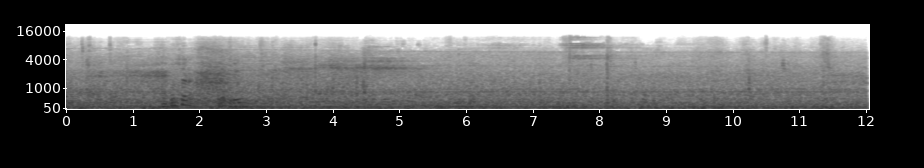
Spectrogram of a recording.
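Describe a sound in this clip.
Several men talk at once nearby, in a noisy echoing hall.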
